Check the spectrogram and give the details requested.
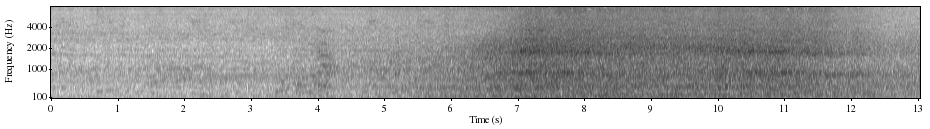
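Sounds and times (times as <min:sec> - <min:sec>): train rumble and wheel noise: 0:05.0 - 0:13.0.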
